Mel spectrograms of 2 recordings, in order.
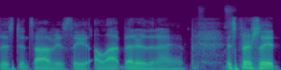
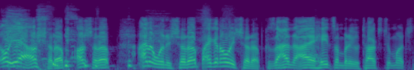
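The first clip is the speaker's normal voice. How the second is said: higher, babbling cartoon sidekick; imitated little dog, higher and over-eager; chattering little dog; 6 semitones higher, much faster than usual. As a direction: babble on eagerly while promising to shut up. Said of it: "He's like".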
